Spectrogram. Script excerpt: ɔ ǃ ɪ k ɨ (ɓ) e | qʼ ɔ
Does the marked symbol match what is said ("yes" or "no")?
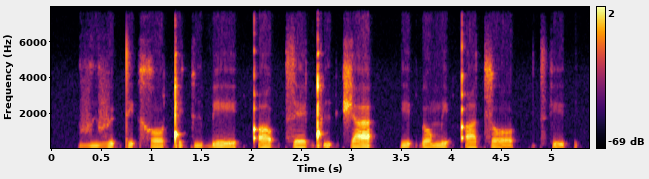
yes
